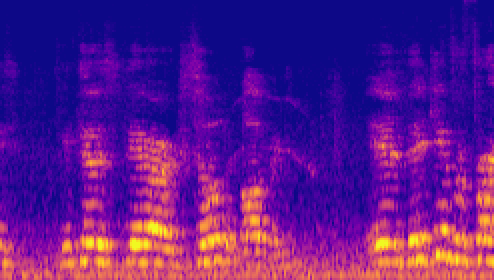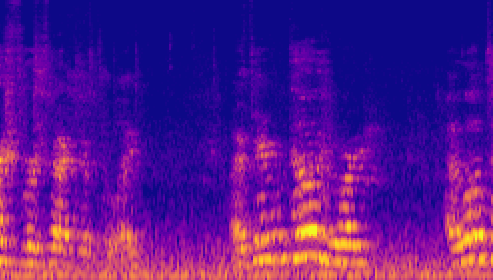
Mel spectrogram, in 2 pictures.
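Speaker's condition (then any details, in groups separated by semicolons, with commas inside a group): Traumatic brain injury; assault, four skull fractures, affects balance, speech, eating; 10-month coma, one crutch, ongoing therapy; relearned speaking and eating, years of speech therapy, earlier tracheotomy, ventilator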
